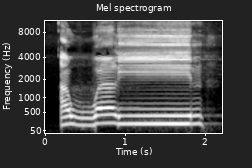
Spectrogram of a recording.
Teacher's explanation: masuk pada huruf wau yang bertasdid. Hanya masuk tanpa ditahan lama-lama tanpa mendengung. Awwalin lin bertemunya mad dengan huruf hidup yang dibaca waqaf.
